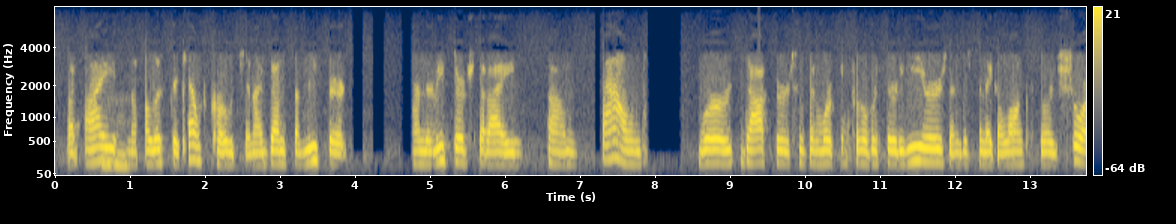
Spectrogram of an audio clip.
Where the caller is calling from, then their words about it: Sunrise, Florida, United States; I'm from Sunrise, Florida.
